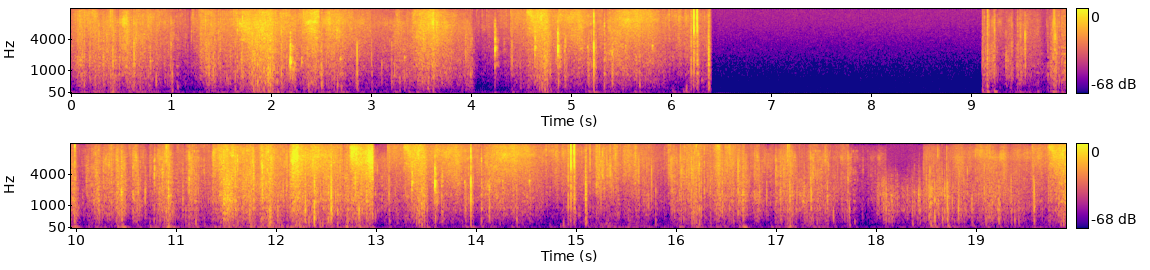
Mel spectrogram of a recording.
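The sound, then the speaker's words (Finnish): Steady footsteps walking over soft, springy moss in a quiet park, with crunchy rustling at each step and a short silent break partway through; no talking. “Voi ajatella, että talloo metsää jokaisella askeleella.”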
